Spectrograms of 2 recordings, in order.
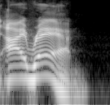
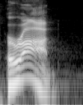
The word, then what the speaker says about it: Iran: Adams is saying Iran, which is a very common mistake. That is not how it's pronounced. It's Iran. At least that's how I've said it. Iran, Iranian, Iran.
